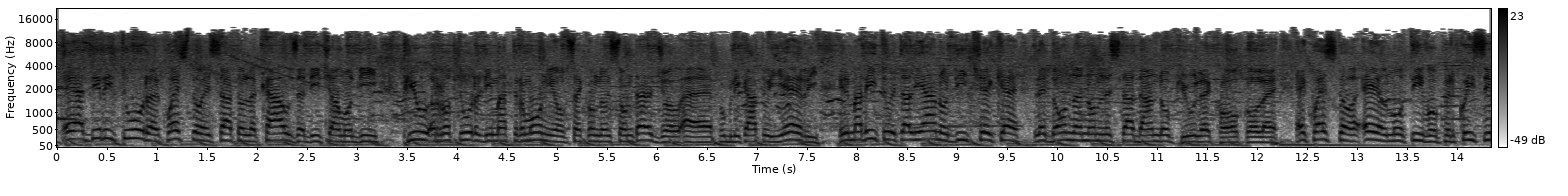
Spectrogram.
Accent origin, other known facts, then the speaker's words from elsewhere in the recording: Ireland; now in Italy; vengo dall'Irlanda, c'ho un certo numero di anni, non lo voglio dire in onda, e mi fa molto piacere essere qua in Italia con voi.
